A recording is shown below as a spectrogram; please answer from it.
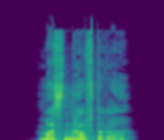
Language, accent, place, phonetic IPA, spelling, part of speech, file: German, Germany, Berlin, [ˈmasn̩haftəʁɐ], massenhafterer, adjective, De-massenhafterer.ogg
- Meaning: inflection of massenhaft: 1. strong/mixed nominative masculine singular comparative degree 2. strong genitive/dative feminine singular comparative degree 3. strong genitive plural comparative degree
